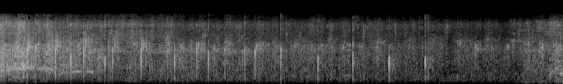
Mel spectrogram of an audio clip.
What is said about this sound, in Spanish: A esta está le damos un fuerte aplauso y ya le vamos a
